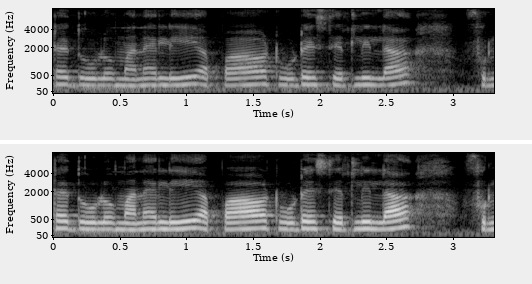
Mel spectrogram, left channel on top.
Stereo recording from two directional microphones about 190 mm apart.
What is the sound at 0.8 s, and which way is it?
Speech, 50° right (ahead or behind).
